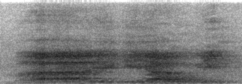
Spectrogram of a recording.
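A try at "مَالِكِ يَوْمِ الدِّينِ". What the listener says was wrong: Ya, untuk ma panjang 2 harokat ya. 1 harokat a, kalau 2 a, 1 a, 1 ketukan a, kalau 2 a, jadi cukup di ayun. Maliki, maliki, jangan terlalu panjang, bukan maliki tapi maliki.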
